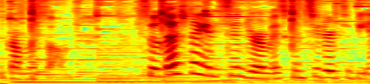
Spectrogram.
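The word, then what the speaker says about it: Lesch-Nyhan: It's Leishmanian syndrome, everybody.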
